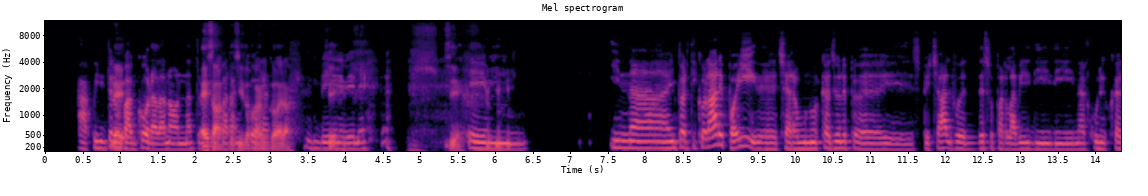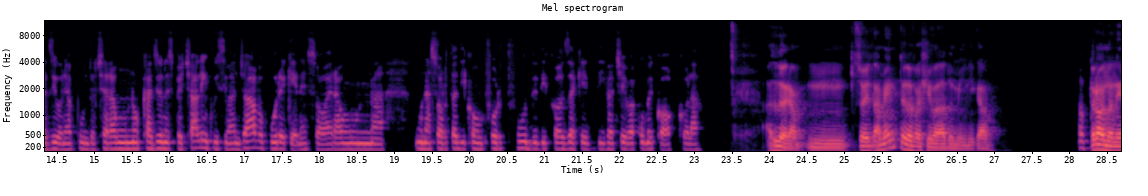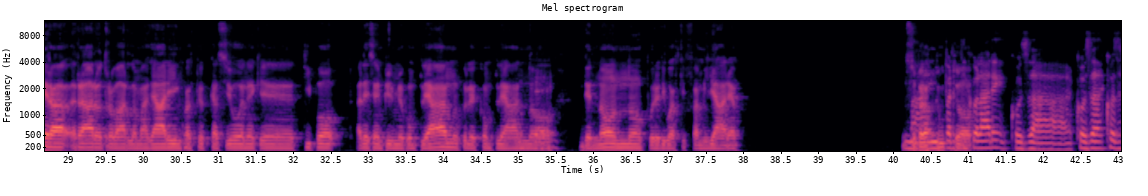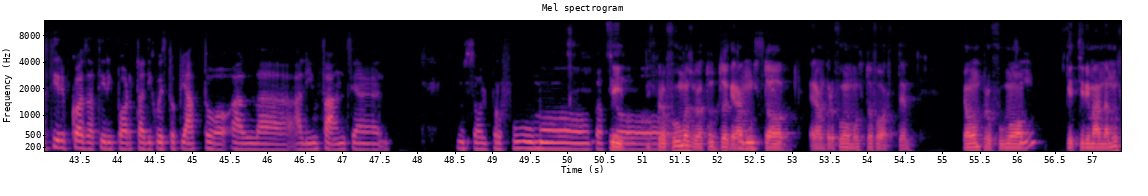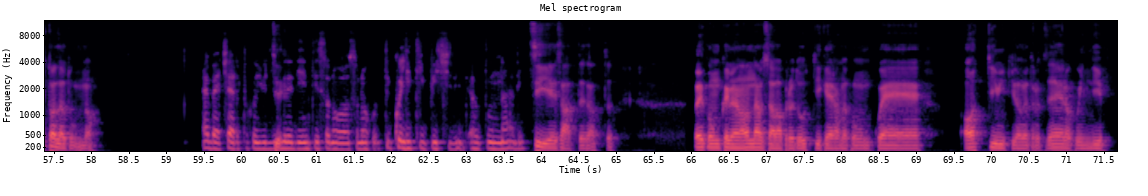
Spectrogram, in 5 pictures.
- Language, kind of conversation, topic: Italian, podcast, Qual è un cibo che ti riporta subito alla tua infanzia e perché?
- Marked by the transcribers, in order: chuckle; tapping; chuckle; teeth sucking; chuckle; in English: "comfort food"; "proprio" said as "propio"; drawn out: "o"; other background noise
